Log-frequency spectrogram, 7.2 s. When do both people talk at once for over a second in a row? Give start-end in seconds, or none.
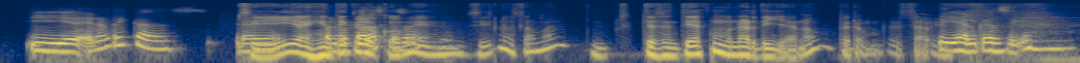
1.6-3.1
